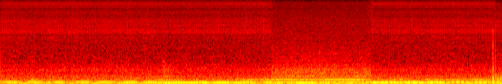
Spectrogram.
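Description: A steady low rumbling hum, with no speech over it.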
